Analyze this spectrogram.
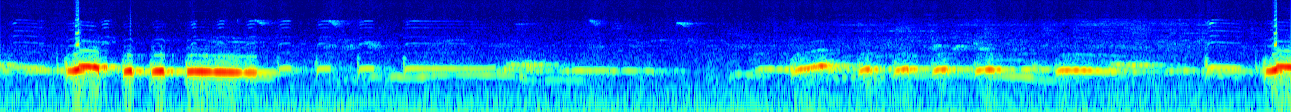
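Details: Bangkok-type zebra dove lure song with a full cooing phrase at the start, quieter drawn-out coos and stepped notes in the middle, another run of short coos later, and a fresh phrase beginning at the end.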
